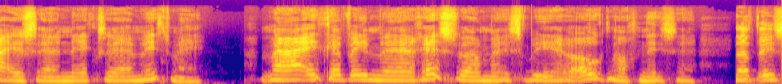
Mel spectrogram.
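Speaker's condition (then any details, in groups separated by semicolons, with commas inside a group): ALS; bulbar onset, walking unaffected; diagnosed within past year; speech clearly affected, long pauses up to half a minute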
